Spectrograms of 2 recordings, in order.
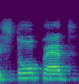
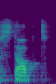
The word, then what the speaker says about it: stopped: is why for example they say stoped and so on instead of stopped uh that is why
